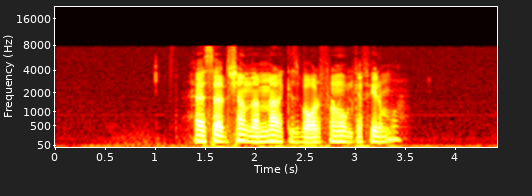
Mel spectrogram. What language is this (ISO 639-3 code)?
swe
